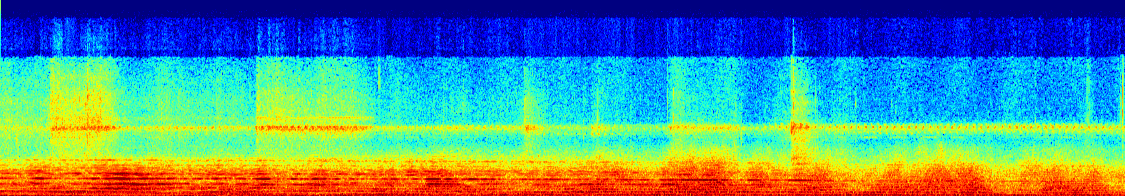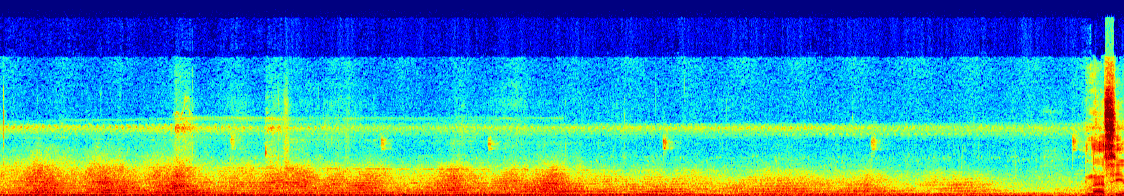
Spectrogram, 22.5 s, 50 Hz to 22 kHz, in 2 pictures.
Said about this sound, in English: what you hear right now is another JetBlue 320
